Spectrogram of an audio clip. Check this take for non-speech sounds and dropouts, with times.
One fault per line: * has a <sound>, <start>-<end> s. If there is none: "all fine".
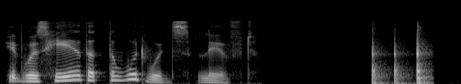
* has a thud, 3.7-4.3 s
